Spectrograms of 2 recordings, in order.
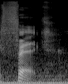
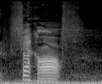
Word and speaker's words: feck: Only the Irish say it like that. Actually, no, they say feck. F-E-C-K, not even fuck. The Irish go, feck off.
